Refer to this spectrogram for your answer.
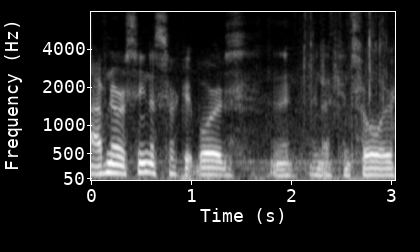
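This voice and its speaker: With lively intonation and a moderate pace, a man talks while noticeable background noise runs underneath. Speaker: dumpster diving vlogger. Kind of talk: casual vlog commentary. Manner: words run together, slurred-sounding.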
